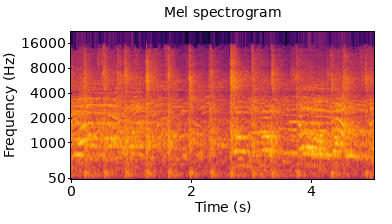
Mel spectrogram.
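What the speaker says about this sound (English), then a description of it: "crowd getting behind Showtime here" A wrestling crowd cheers and claps for Showtime Shanklin at a live match, a steady roar with repeated sharp thuds of ring impacts cutting through, while a commentator talks over it.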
